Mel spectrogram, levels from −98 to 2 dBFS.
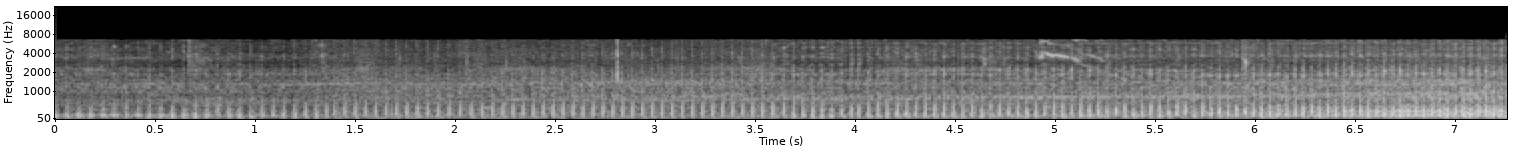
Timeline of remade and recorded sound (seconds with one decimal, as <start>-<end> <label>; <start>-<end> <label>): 0.0-1.4 remade; 1.4-3.6 recorded; 3.6-7.3 remade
